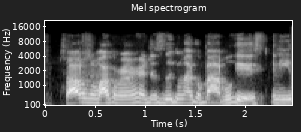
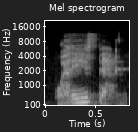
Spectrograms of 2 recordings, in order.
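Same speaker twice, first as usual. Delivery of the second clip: whispered disbelief; 4 semitones higher, 19 dB quieter than usual. Retold or imitated. Retold shock at the smell.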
